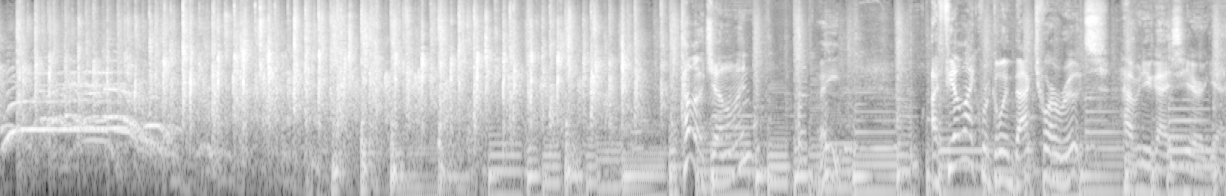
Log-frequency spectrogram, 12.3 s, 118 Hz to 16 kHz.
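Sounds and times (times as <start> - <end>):
brief voice or cheer: 0.0 - 1.9
live studio audience applauding: 0.0 - 7.0
speech: 7.1 - 8.6, 9.3 - 12.2.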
